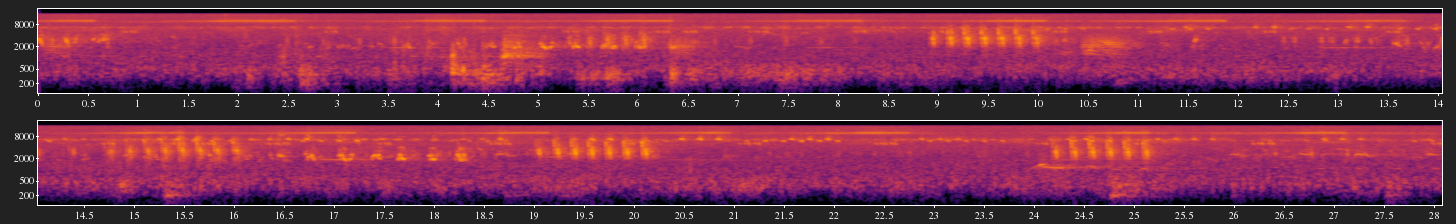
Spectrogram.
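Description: Insects calling with a high thin note that pulses about once a second, with rapid chirping trills of about a second each coming every few seconds.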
